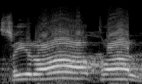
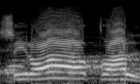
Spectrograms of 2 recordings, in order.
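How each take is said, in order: Both takes have the same delivery.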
